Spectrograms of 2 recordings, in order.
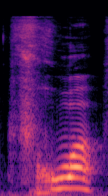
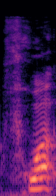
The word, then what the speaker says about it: froid: Então, les activités hivernales, en décembre, il fait très froid. – Froid, non prononcia au D no final.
